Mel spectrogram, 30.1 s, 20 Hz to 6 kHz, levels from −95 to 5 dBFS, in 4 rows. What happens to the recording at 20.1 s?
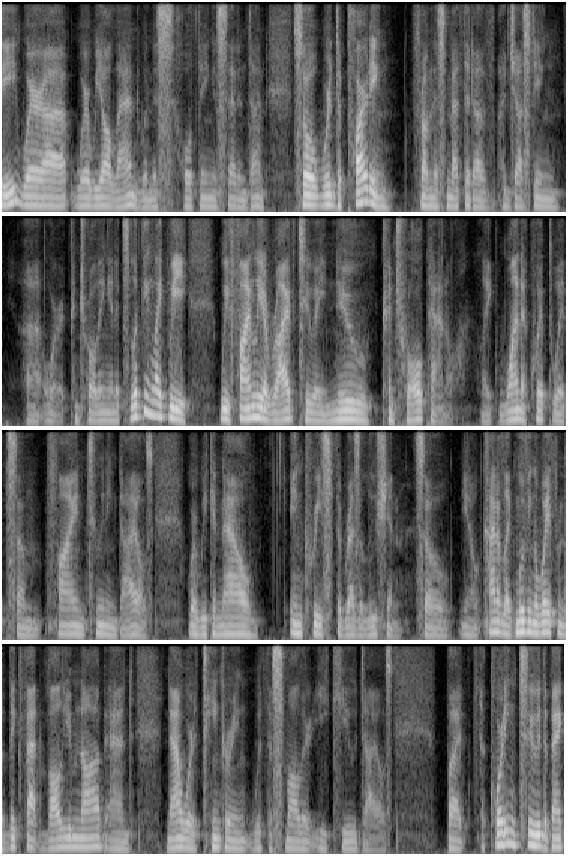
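At 20.1 s, as throughout, sibilants sound gritty and metallic: aliasing, where content above 6 kHz folds back to false pitches, consistent with downsampling to 12 kHz without filtering.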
